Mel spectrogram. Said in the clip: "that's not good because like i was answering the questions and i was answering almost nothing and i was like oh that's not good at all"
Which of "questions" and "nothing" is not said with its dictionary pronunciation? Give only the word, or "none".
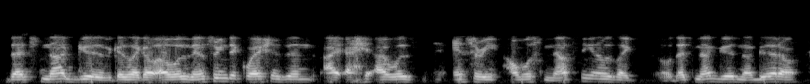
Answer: none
